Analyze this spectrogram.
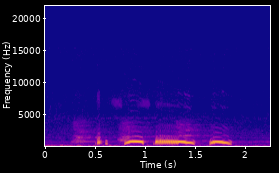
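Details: Spotted dove decoy luring wild rivals to fight, giving one full phrase: a short stuttered note, a curved coo, a long sliding coo, and a final arched note, all low and mellow.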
